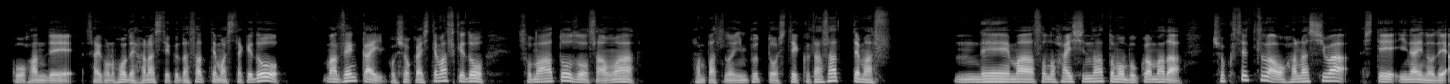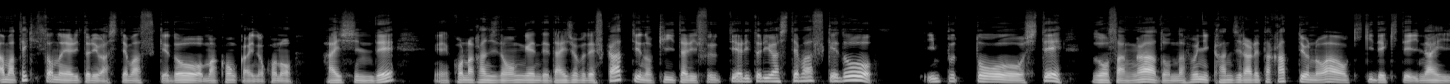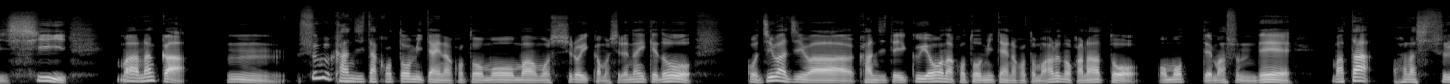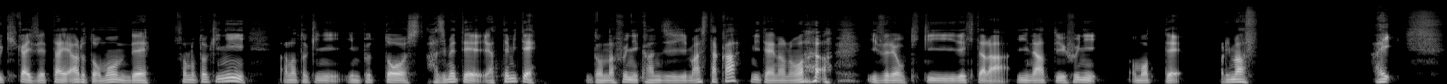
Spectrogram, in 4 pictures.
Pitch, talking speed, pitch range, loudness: 105 Hz, 365 characters per minute, 95-125 Hz, -20 LUFS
